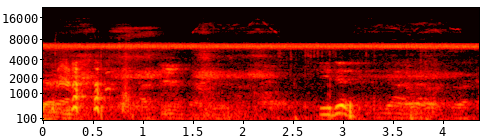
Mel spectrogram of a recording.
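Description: Quiet woodland with a steady, high-pitched insect drone. Faint distant voices come in near the start and again about three seconds in.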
